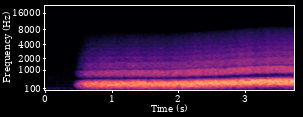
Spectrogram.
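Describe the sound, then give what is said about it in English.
A synthesized sonification tone for ocean carbon outgassing at a coastal array off New England in the Atlantic enters after brief silence as a loud, hissing, buzzy drone that sustains steadily while its upper range slowly brightens. “For this data nugget, outgassing will sound like this. The more gas that is released into the air, the more the sound will become louder and brighter.”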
